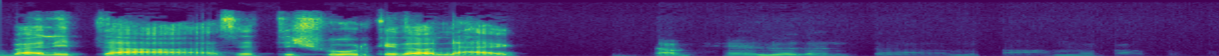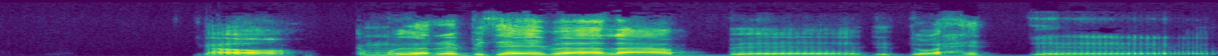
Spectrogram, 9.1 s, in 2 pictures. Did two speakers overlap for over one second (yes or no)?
no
